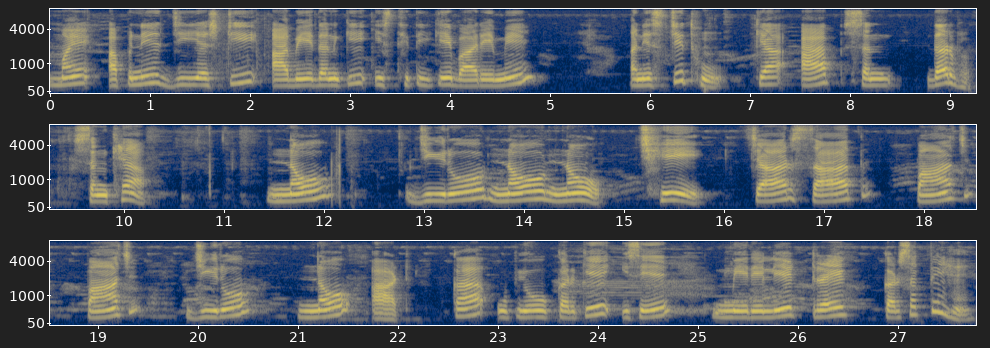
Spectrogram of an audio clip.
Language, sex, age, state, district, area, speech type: Hindi, female, 60+, Uttar Pradesh, Sitapur, rural, read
